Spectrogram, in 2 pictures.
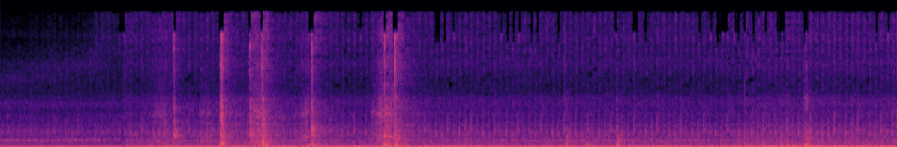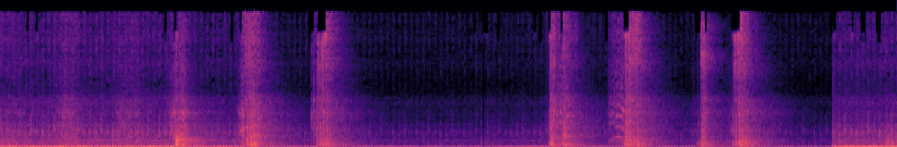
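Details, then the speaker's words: Geo Tracker after replacing the camshaft and crankshaft seals, water pump, timing belt and timing cover to fix oil leaks. It idles while warming up for the thermostat to open, with a deep, steady, even beat and a few light clicks: normal. "the new uh timing cover looks really good on there everything's running in order"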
